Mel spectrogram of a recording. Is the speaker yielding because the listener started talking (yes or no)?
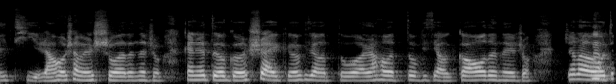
no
